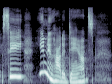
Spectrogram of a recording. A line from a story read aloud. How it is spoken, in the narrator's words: made him laugh and say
